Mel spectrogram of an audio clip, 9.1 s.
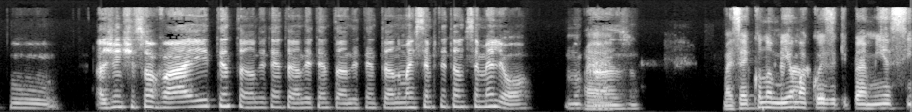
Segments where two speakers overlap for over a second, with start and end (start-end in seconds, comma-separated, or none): none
